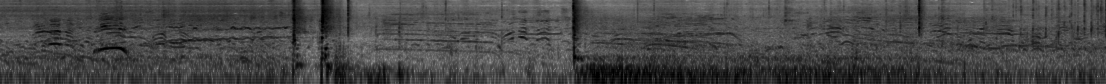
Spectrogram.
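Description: Men and women nearby talk and call out excitedly.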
